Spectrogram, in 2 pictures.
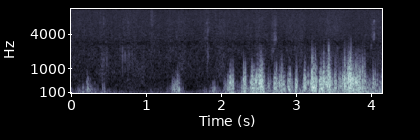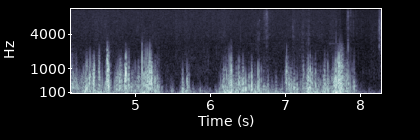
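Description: Footsteps through grass close to the microphone, a dense irregular crunching and rustling from about two seconds in, with a brief lull midway.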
